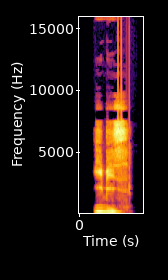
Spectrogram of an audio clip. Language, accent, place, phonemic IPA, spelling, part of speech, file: French, France, Lyon, /i.bis/, ibis, noun, LL-Q150 (fra)-ibis.wav
- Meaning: ibis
